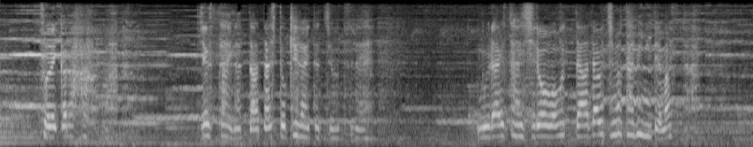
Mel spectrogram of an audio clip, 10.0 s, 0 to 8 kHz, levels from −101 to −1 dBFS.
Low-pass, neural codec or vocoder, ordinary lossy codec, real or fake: 7.2 kHz; codec, 16 kHz in and 24 kHz out, 2.2 kbps, FireRedTTS-2 codec; none; fake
